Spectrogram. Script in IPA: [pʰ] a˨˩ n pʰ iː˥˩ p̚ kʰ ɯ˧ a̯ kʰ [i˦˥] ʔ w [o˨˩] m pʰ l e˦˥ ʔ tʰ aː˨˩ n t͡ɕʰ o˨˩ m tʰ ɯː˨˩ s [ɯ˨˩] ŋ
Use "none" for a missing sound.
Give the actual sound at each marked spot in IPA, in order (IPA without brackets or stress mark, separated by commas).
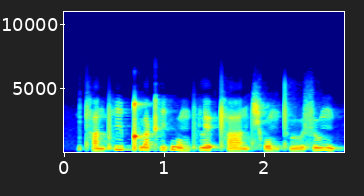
tʰ, i˦˥, o˨˩, ɯ˥˩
